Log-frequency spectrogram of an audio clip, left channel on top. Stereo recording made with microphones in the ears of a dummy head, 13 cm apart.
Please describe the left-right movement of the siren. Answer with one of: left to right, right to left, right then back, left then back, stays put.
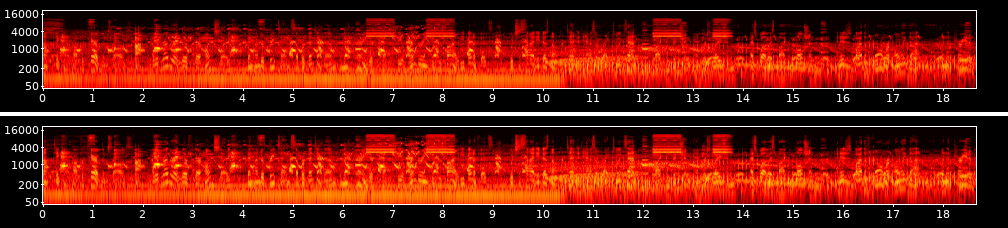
left to right.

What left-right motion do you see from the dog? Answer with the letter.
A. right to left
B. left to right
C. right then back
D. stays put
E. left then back
A.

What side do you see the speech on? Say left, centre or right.
right.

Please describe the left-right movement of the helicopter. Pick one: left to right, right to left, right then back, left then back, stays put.
left to right.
